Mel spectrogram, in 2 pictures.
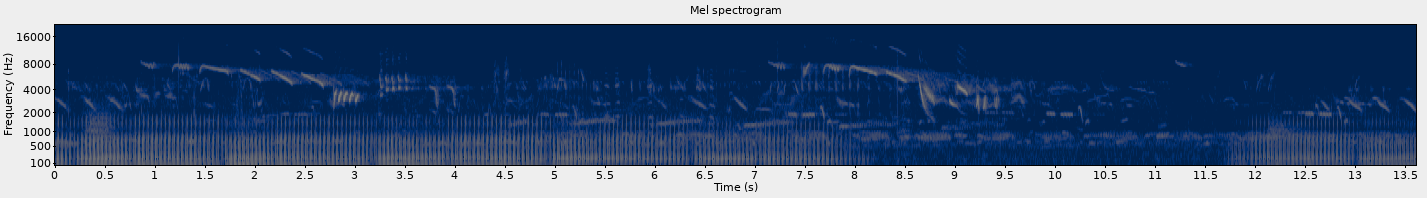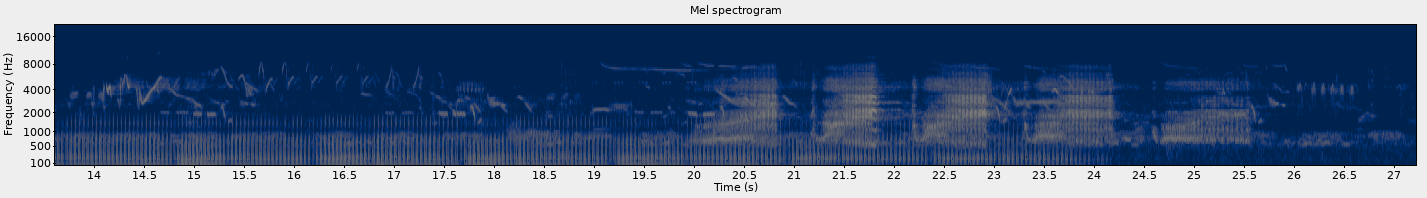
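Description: Faint wild birdsong: high, quickly falling whistles and chirps, with a run of louder calls a few seconds before the end. Under them is a low, steady rumble that drops out for a few seconds partway through.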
